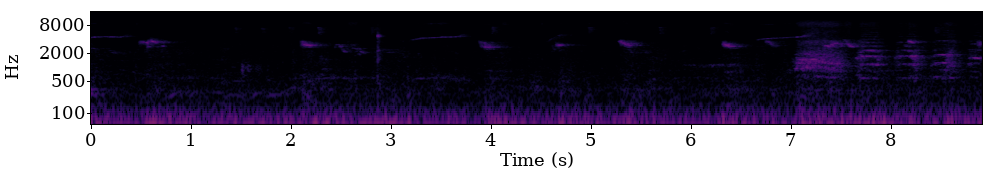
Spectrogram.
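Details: Budgerigar giving chick-like calling chirps meant to draw replies from other budgerigars: short high upslurred notes spaced roughly every half second to second, ending in a brief burst of scratchy noise, over a low hum.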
